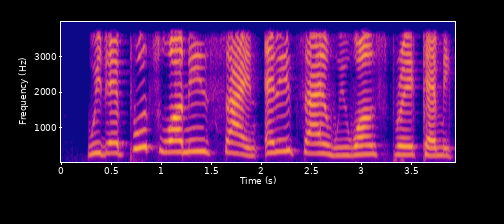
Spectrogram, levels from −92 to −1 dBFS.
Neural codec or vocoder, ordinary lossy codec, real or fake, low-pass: none; none; real; 3.6 kHz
